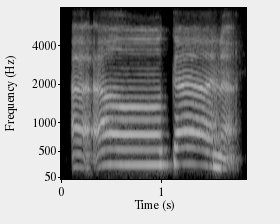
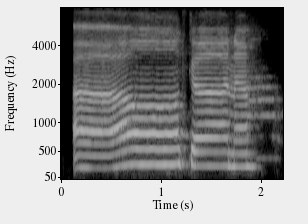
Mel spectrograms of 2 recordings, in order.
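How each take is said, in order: First: Both glottal stops are pronounced fully and clearly. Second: Second glottal stop is softened, long vowel inserted. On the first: "membaca dengan tahqiq dua hamzahnya" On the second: "tashil hamzah kedua tapi ada idghal di sini"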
